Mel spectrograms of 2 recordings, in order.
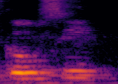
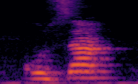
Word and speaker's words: cousin: Cousin, pero no es cusí, es cusa. Cusa.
